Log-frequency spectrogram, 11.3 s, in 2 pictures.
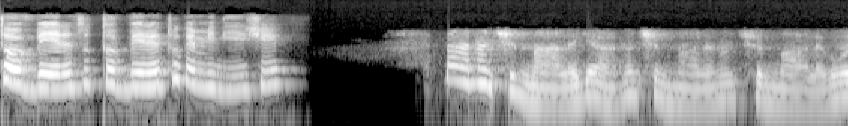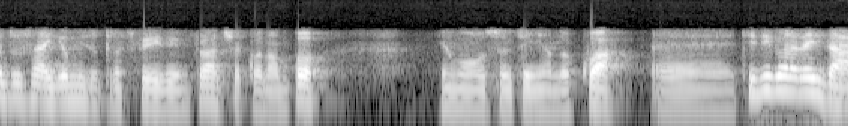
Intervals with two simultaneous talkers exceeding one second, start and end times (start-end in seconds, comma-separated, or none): none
